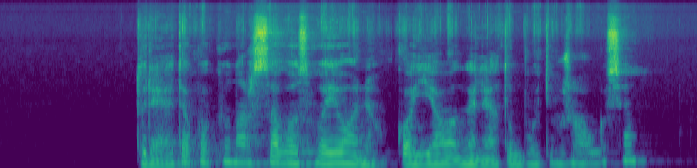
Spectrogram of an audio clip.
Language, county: Lithuanian, Kaunas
